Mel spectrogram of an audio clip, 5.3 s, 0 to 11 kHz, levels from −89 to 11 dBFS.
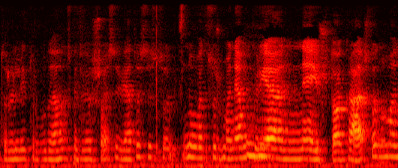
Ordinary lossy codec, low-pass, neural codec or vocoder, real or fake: Opus, 64 kbps; 9.9 kHz; vocoder, 44.1 kHz, 128 mel bands every 512 samples, BigVGAN v2; fake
